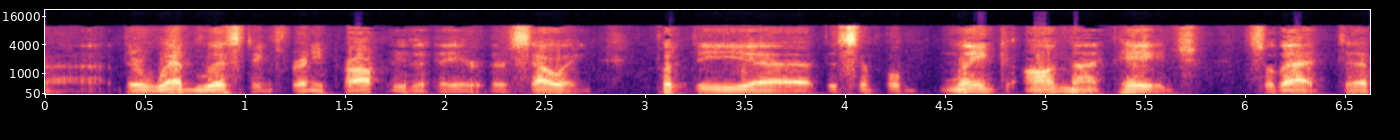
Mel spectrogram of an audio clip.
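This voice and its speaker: A man's voice: low-pitched, darkish tone, breathy edge, dry recording, rough recording. A man speaking as an online marketer and co-founder on a phone conference call, informal and explanatory.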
